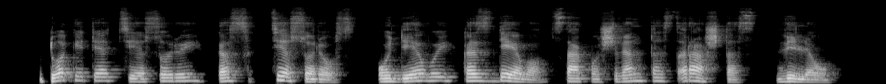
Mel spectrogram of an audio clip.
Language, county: Lithuanian, Kaunas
